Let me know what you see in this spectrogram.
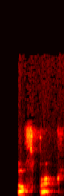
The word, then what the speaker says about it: Lothbrok: Lothbrok, yeah.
